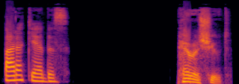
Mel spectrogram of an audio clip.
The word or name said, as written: Para quedas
